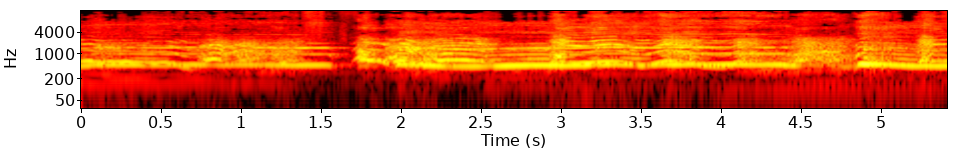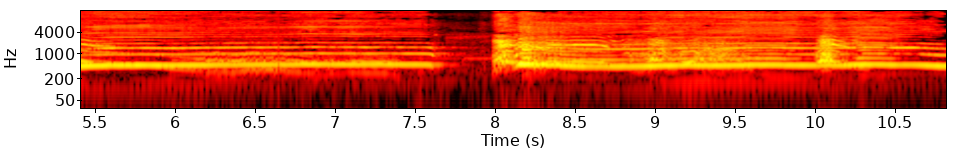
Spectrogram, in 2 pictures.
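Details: A female rescue Siberian Husky, confused on hearing her owner's voice in a video, howls in long, wavering, mid-pitched tones that rise and fall, with brief pauses between.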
